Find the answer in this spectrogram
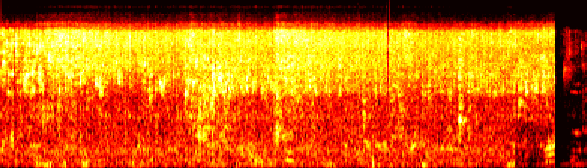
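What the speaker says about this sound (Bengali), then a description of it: "মাছ ভাজা হয়ে গেছে, তুলে নেব।" Katla fish pieces, marinated in Kashmiri chilli powder, fry in hot oil in a kadai with a loud, steady, close sizzle that runs unbroken and then cuts off abruptly near the end.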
